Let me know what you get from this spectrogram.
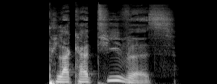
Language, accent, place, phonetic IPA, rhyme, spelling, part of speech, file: German, Germany, Berlin, [ˌplakaˈtiːvəs], -iːvəs, plakatives, adjective, De-plakatives.ogg
- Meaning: strong/mixed nominative/accusative neuter singular of plakativ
